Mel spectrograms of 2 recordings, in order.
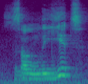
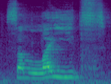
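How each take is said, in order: First: The marked letter carries a short i vowel. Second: The marked letter carries no vowel at all. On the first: "If I put كسرة" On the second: "If I put سكون, how are you going to pronounce two sukuns here?"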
